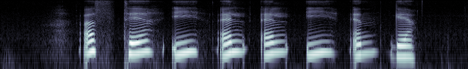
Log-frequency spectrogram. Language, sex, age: Norwegian, female, 35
